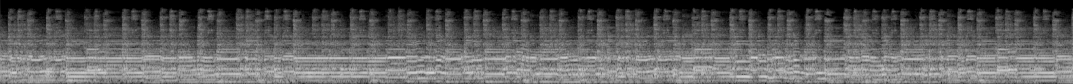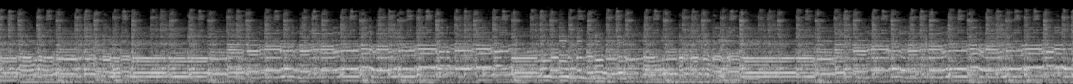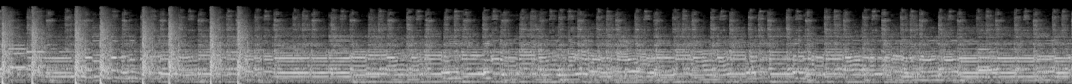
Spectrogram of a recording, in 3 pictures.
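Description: Music led by a fast-picked plucked string instrument, going on steadily. About two-thirds of the way through, a brief run of several sharp knocks cuts across it.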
